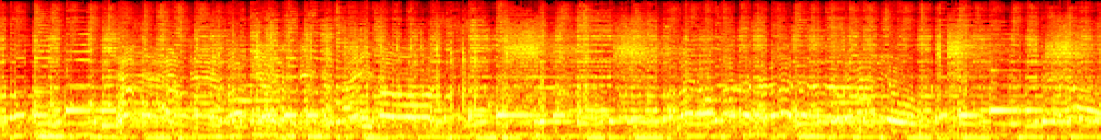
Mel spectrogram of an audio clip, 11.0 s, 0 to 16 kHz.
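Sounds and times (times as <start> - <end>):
high wavering melody line: 0.0 - 11.0
pulsing bass beat: 0.0 - 11.0.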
